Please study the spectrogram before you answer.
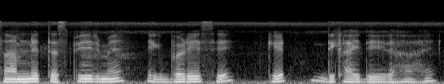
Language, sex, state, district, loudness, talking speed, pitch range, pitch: Hindi, male, West Bengal, Alipurduar, -15 LUFS, 150 wpm, 120-135 Hz, 125 Hz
